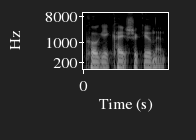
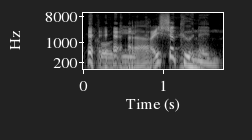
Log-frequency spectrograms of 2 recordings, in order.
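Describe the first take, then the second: First: The name is said calmly at normal volume. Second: The name is shouted loudly and with surprise.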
